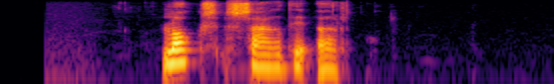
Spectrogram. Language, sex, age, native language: Icelandic, female, 40-49, Icelandic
